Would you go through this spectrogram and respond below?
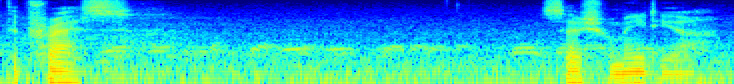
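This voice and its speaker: An unsure young racing driver, soft-spoken and hesitant, his voice sitting a little low. Loud noise presses in behind him in the game scene. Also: flat delivery, drawn-out words. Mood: uncertain. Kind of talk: video game cutscene acting.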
